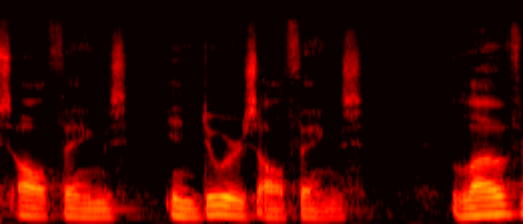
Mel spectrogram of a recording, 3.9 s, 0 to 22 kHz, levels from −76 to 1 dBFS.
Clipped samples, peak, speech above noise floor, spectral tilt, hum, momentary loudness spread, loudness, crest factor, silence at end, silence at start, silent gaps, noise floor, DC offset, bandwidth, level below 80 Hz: under 0.1%; -18 dBFS; 33 dB; -5.5 dB/octave; none; 13 LU; -37 LUFS; 18 dB; 0 s; 0 s; none; -69 dBFS; under 0.1%; 16 kHz; -78 dBFS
